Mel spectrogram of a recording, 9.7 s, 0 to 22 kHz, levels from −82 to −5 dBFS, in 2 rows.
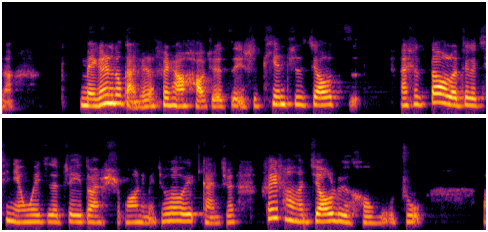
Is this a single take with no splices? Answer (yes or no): yes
